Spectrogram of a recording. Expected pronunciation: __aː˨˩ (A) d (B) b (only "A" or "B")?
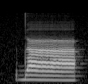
A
